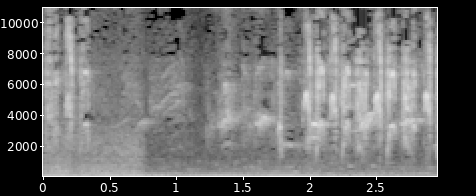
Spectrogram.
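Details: Sogon lure call: a faint, thin high whistle gives way to a quick sequence of sharp, high chips increasing in loudness.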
